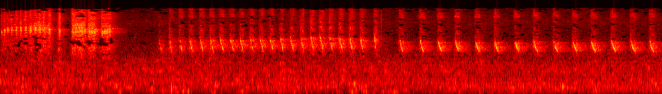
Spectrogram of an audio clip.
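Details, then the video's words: Kapas tembak bird singing a long rolling tutor song: a harsh high buzzy burst opens, then rapid evenly spaced chirps, about two and a half per second, against a background of running water. "MASTERAN KAPAS TEMBAK GACOR Ngerol Durasi Panjang"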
